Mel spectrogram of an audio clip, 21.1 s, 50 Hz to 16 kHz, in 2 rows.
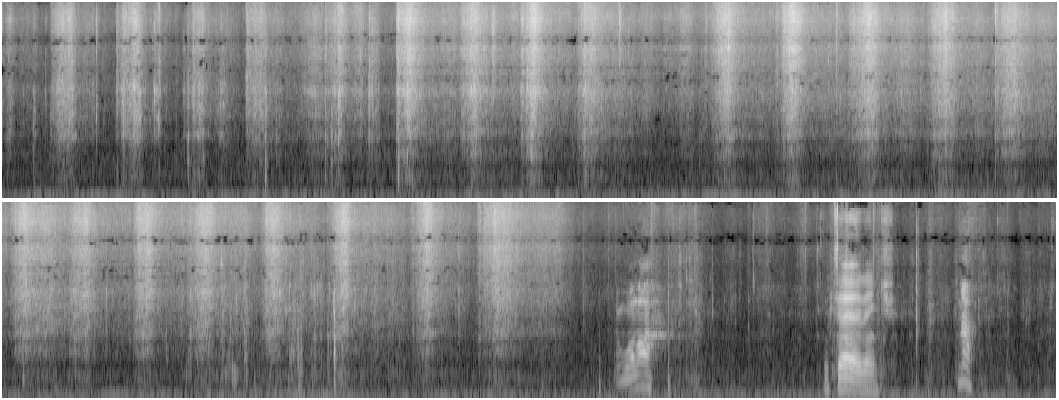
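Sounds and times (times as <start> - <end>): rake scraping dry leaves: 0.0 - 16.8.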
